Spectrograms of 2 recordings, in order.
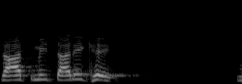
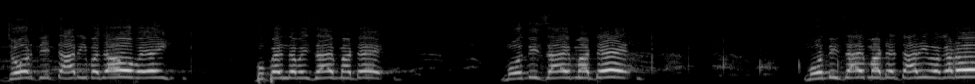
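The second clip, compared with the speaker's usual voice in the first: loud, raised call for applause; rallying call; 4 semitones higher, 8 dB louder than usual. Real, not acted. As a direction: call out to the crowd to clap. Rally speaker calling for applause. (ભીડને તાળી માટે ઊંચા અવાજે હાકલ)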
